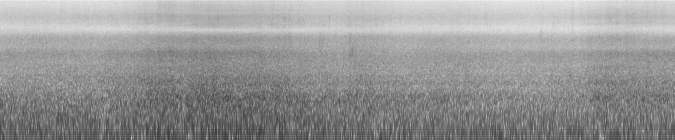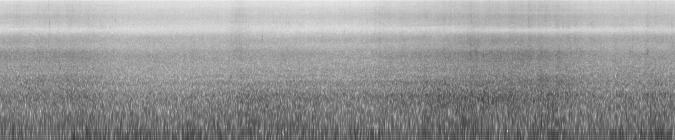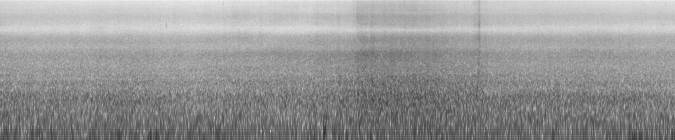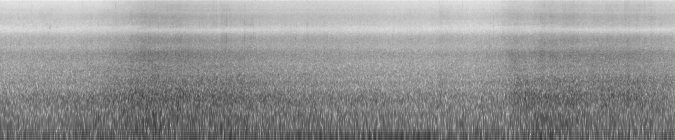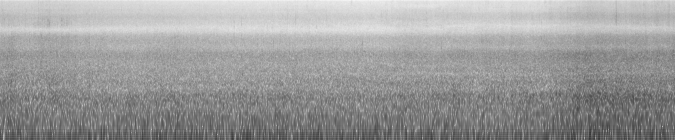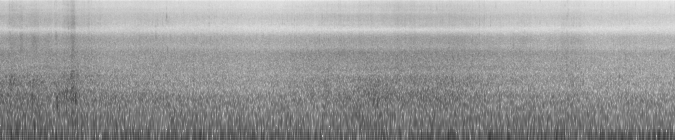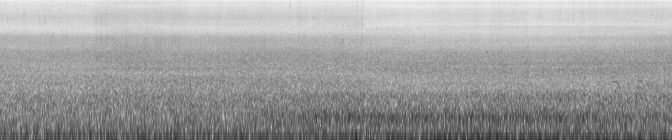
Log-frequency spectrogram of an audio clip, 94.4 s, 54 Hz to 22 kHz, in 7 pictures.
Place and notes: {"title": "頭城鎮大里里, Yilan County - On the coast", "date": "2014-07-21 16:49:00", "description": "On the coast, Sound of the waves, Very hot weather\nSony PCM D50+ Soundman OKM II", "latitude": "24.95", "longitude": "121.91", "altitude": "1", "timezone": "Asia/Taipei"}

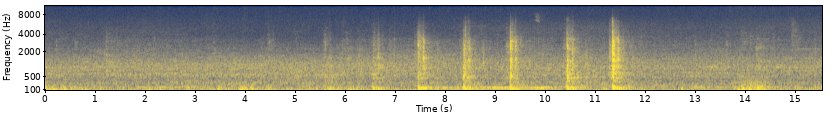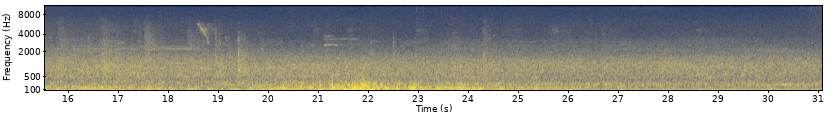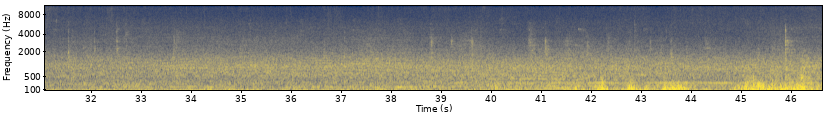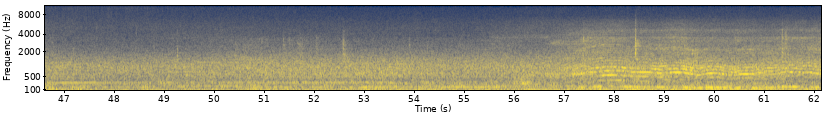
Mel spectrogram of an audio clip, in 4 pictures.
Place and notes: {"title": "Poznan, Piatkowo distrtict - construction site form the distance", "date": "2012-09-20 11:30:00", "description": "a construction site recorded form a distance of a few hundred meters. lots of different sounds.", "latitude": "52.46", "longitude": "16.90", "altitude": "101", "timezone": "Europe/Warsaw"}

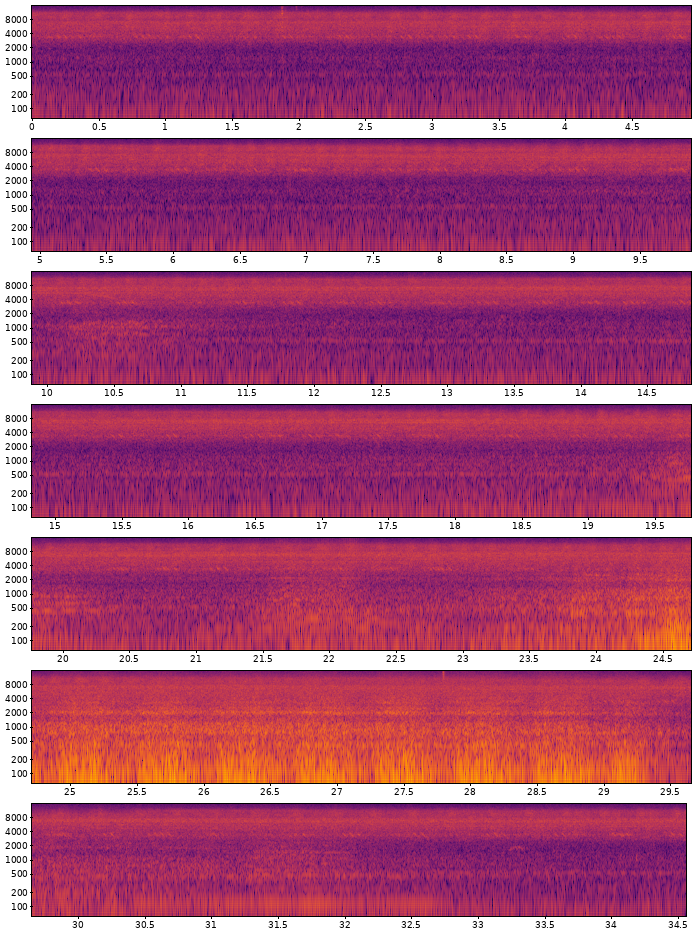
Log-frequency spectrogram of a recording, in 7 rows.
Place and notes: {"title": "社子溪, Yangmei Dist., Taoyuan City - Next to the stream", "date": "2017-08-11 18:31:00", "description": "Next to the stream, Traffic sound, Insects, Cicadas, The train passes by, There is factory noise in the distance, Zoom H2n MS+XY", "latitude": "24.92", "longitude": "121.11", "altitude": "126", "timezone": "Asia/Taipei"}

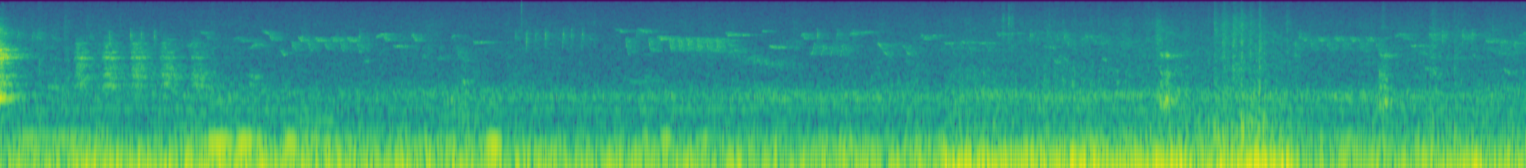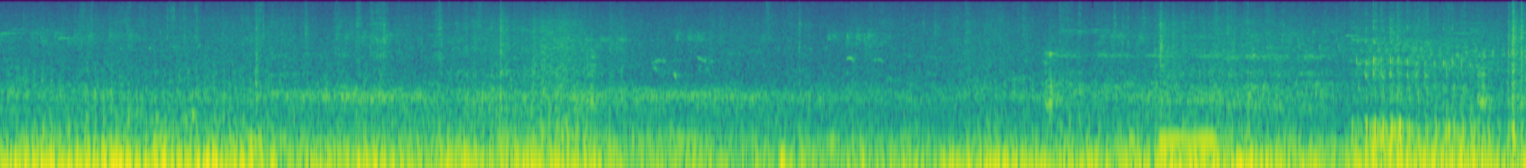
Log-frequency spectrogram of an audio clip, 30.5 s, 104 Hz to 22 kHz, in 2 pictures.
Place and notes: {"title": "Green Ln, Malton, UK - Pheasants coming to roost ...", "date": "2017-11-04 16:40:00", "description": "Pheasants coming to roost ... open lavalier mics clipped to sandwich box on tree trunk ... bird calls from robin ... blackbird ... crow ... tawny owl ... plenty of background noise ... females make high pitched peeps ... males hoarse calls ... and plenty of whirrings and rattling of wings when they fly to roost ...", "latitude": "54.12", "longitude": "-0.57", "altitude": "97", "timezone": "Europe/London"}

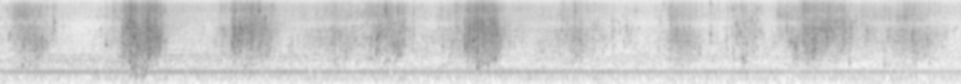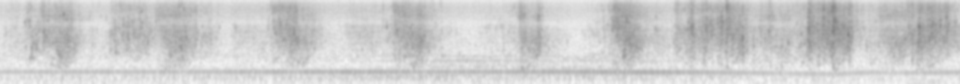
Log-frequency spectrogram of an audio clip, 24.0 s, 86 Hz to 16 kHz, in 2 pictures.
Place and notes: {"title": "Molėtai, Lithuania, at the lake Bebrusai", "date": "2012-06-30 16:50:00", "latitude": "55.20", "longitude": "25.47", "timezone": "GMT+1"}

